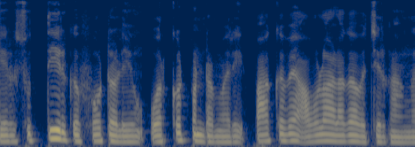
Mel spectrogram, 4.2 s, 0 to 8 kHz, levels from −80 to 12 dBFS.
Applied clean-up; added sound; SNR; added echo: none; none; none; none.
